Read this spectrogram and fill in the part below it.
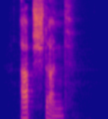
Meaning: distance, interspace, spacing, interval, gap
- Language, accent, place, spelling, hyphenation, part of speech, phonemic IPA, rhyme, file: German, Germany, Berlin, Abstand, Ab‧stand, noun, /ˈapʃtant/, -ant, De-Abstand.ogg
